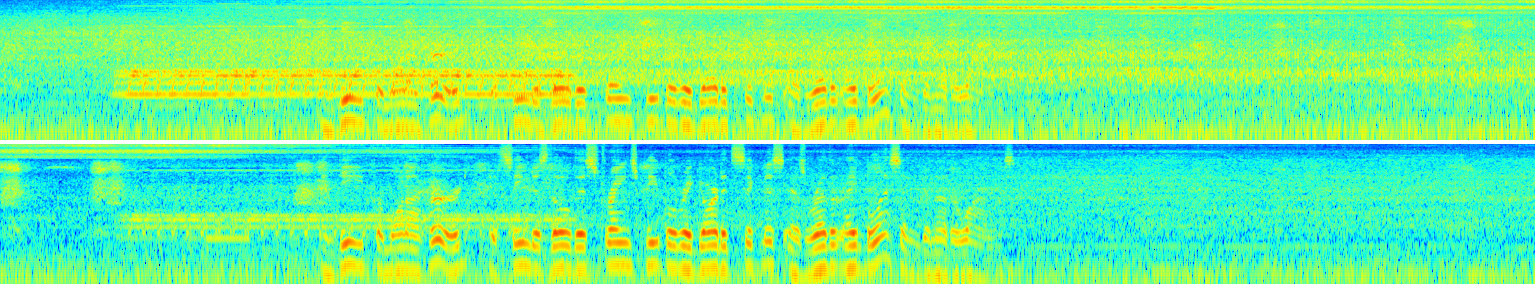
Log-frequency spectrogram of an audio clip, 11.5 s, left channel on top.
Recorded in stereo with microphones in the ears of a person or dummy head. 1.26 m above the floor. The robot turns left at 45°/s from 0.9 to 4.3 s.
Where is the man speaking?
20° left; by 7.7 s 70° right.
